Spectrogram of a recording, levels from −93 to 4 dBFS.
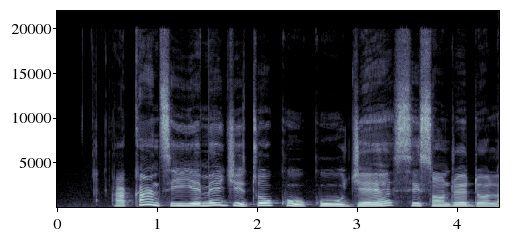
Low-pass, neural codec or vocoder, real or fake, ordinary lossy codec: none; none; real; none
